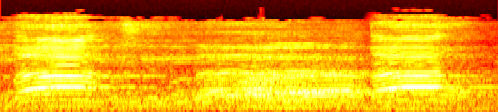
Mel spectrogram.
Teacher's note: با میں ہونٹ سختی سے ملتے ہیں, لیکن اس طرح سختی سے بھی نہ ہو کہ ایسے بن جائے, اگلے کو محسوس نہ ہو, آپ کو خود محسوس ہو.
